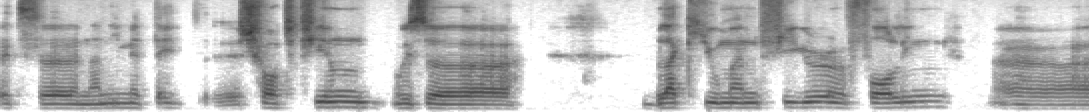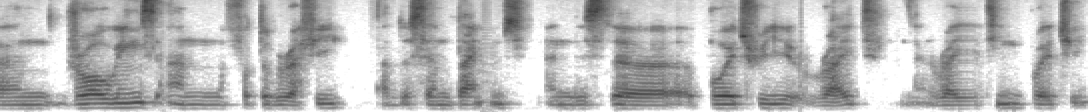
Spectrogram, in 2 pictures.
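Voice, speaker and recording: Very slow speech in a French accent. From France. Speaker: filmmaker. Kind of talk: video call panel chat. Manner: halting.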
